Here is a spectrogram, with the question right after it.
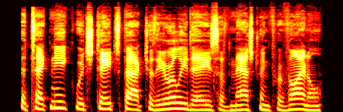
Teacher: the upwards inflection of the last two words clearly leads into a follow-up comment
